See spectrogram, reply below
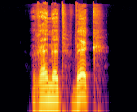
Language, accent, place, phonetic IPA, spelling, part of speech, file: German, Germany, Berlin, [ˌʁɛnət ˈvɛk], rennet weg, verb, De-rennet weg.ogg
- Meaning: second-person plural subjunctive I of wegrennen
